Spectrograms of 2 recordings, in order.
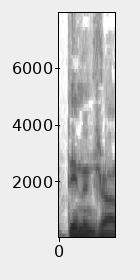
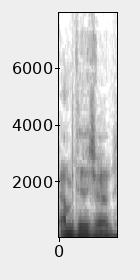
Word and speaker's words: Ahmadinejad: The Iranian president there that most people can't pronounce his name. Ahmadinejad, I think. Ahmadinejad.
